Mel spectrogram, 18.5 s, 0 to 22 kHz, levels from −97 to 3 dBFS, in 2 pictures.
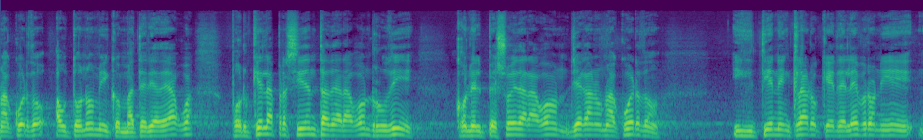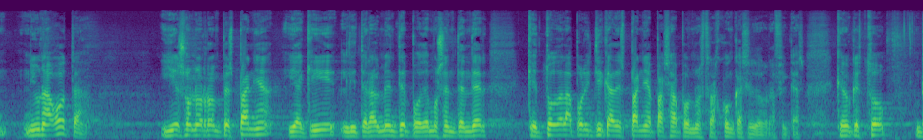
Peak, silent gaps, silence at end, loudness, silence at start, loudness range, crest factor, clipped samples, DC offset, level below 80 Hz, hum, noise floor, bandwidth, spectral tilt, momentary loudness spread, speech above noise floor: -2 dBFS; none; 0 s; -20 LUFS; 0 s; 3 LU; 18 dB; under 0.1%; under 0.1%; -58 dBFS; none; -46 dBFS; 16 kHz; -4.5 dB/octave; 10 LU; 27 dB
